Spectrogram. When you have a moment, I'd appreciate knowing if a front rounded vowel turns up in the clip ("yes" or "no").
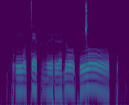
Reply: yes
